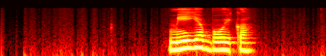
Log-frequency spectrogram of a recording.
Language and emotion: Russian, neutral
